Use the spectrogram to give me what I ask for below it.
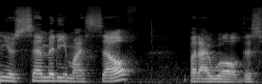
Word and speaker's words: Yosemite: the correct way, because at first I was saying Yosetime, like Yosetime. But then I was thinking, wait a minute, and before the T, Yosemite.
